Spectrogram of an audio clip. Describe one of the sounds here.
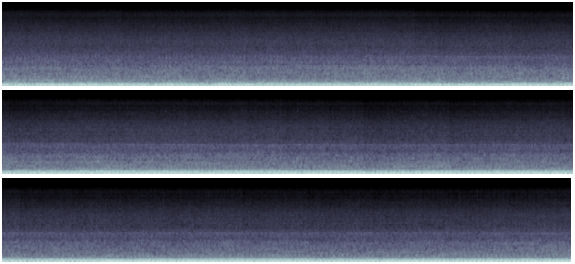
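A small propeller plane's engine drones steadily and loudly from inside the cockpit.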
